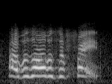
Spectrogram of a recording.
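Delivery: frightened, rising plea; fearful confession. Acted. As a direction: admit the fear as it breaks out. Wife confessing fear, voice rising.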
